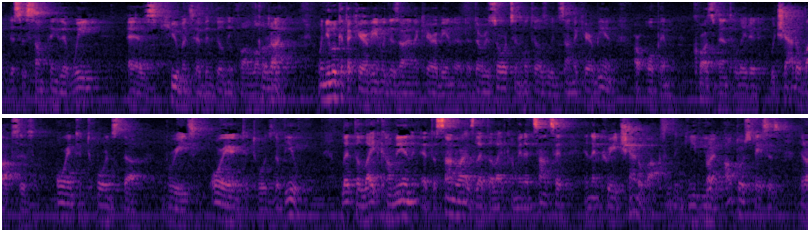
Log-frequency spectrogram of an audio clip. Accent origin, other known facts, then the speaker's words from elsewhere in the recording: Minneapolis, Minnesota, United States; I grew up in Minneapolis, Minnesota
